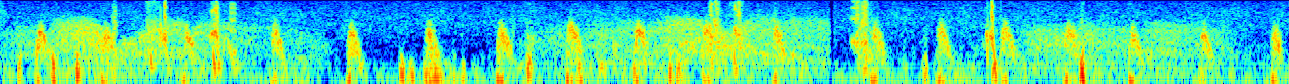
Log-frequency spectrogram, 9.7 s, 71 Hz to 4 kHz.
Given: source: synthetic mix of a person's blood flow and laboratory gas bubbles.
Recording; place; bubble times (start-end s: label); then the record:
Doppler ultrasound of blood flow; subclavian vein
1.08-1.30 s: bubbles
1.55-1.80 s: bubbles
3.94-4.02 s: bubbles
4.59-4.63 s: bubbles
5.30-5.42 s: bubbles
5.46-5.61 s: bubbles
6.37-6.59 s: bubbles
7.36-7.50 s: bubbles
From the record:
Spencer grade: 2 (many but less than half of the cardiac periods contain bubble signals, singularly or in groups); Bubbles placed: anywhere in the cardiac cycle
